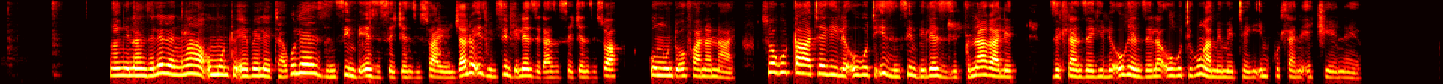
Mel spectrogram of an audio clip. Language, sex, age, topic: North Ndebele, female, 36-49, health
